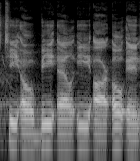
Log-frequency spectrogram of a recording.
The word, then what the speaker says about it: Toblerone: ah I got it the ey is silent and also invisible hold the phone it's tobleron tire fire Shinobi I will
